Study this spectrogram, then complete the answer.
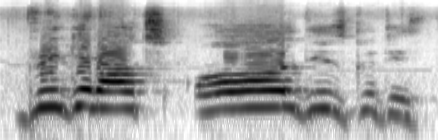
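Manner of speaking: ordinary delivery, nothing marked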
